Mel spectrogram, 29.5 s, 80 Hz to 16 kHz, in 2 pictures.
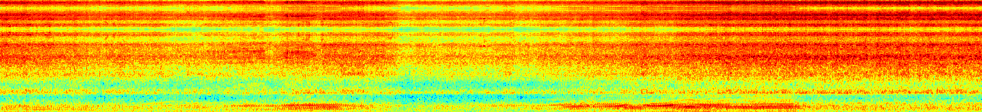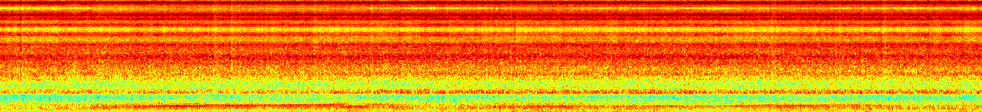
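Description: KTM 990 Adventure's V-twin engine running under way, its pitch climbing as the bike speeds up about ten seconds in and again about sixteen seconds in, mixed with heavy wind rush on the microphone.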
